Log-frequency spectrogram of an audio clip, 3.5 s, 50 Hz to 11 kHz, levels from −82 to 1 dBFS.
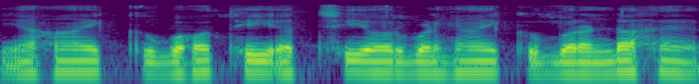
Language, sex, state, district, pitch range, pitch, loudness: Hindi, male, Chhattisgarh, Kabirdham, 105-115 Hz, 110 Hz, -17 LUFS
